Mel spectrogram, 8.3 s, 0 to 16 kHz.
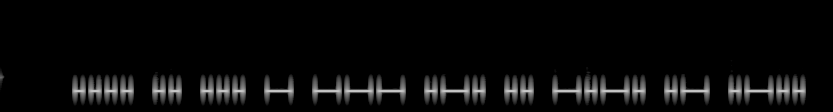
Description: Morse code, heard as a keyed tone, about 15 wpm, 700 Hz. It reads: HISTORICAL
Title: Sentences from Top 600 Words - New Word Drill - 15wpm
